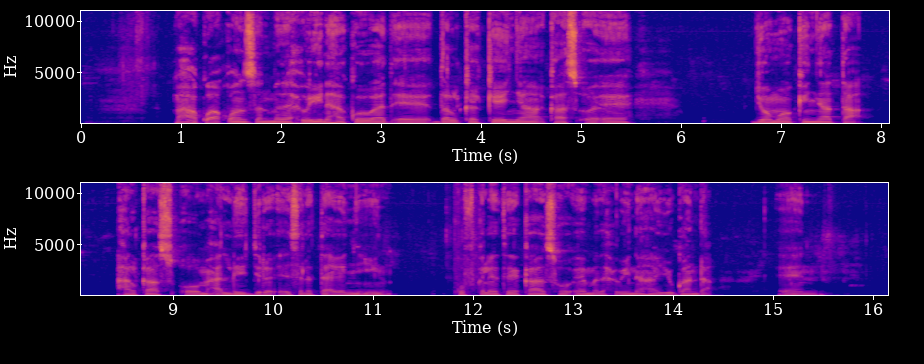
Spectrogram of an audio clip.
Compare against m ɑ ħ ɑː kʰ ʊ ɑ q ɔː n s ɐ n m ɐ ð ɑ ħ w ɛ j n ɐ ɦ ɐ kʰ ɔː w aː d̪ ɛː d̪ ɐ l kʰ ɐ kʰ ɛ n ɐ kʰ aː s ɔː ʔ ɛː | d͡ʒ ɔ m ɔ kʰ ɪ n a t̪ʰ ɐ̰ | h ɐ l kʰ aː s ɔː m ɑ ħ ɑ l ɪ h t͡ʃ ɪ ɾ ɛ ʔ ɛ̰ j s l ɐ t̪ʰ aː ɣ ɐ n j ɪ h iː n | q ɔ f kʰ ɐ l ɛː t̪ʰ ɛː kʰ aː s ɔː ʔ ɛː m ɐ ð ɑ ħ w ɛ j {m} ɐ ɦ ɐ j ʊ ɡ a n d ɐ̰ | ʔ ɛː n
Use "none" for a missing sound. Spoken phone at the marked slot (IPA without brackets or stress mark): n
